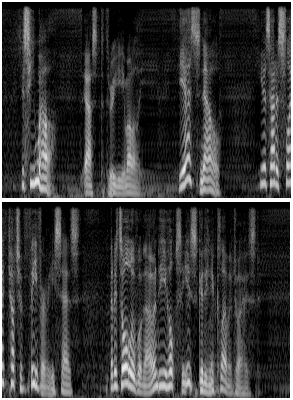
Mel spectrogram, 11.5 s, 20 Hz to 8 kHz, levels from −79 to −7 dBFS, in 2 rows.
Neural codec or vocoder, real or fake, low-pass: codec, 16 kHz in and 24 kHz out, 0.4 kbps, LongCat-Audio-Codec, four codebook decoder; fake; 7.2 kHz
